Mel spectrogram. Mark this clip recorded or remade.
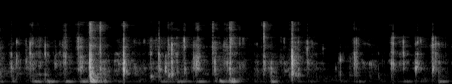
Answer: remade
